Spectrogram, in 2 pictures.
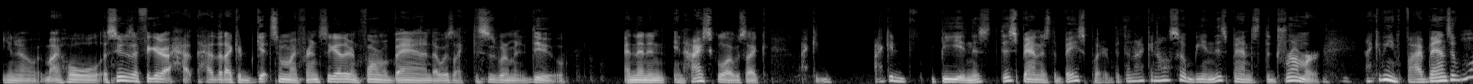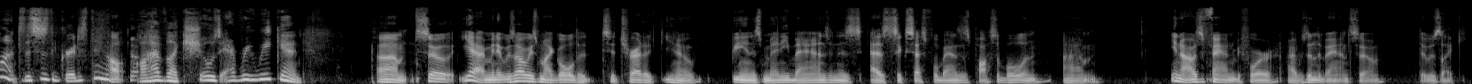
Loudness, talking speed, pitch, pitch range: -21 LUFS, 275 wpm, 110 Hz, 95-145 Hz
